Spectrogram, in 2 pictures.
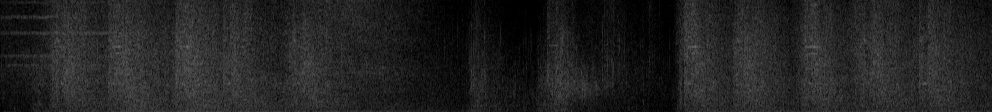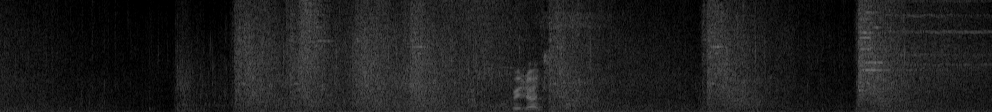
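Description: A sword strikes with heavy metallic blows.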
